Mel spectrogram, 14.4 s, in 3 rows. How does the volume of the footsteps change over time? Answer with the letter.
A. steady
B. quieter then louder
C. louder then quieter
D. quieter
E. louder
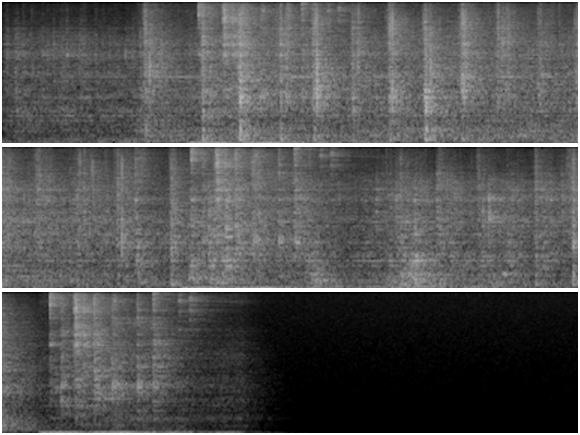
D.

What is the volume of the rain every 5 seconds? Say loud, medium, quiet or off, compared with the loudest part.
medium, loud, off.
